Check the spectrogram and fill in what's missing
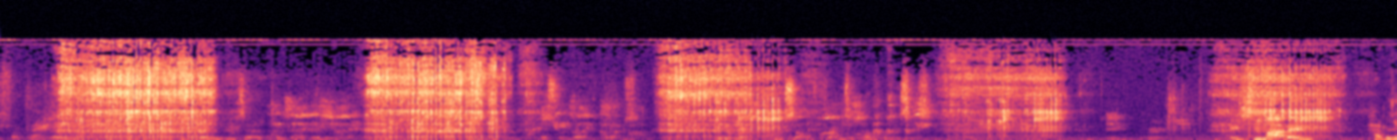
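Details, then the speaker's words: Very loud snoring in a sleeping man described as struggling to get air, tongue seen falling back into the throat: harsh, rattling snores in repeated bursts with quieter breaths between. "okay what you're hearing right now okay what you're hearing right now is moonan snoring like a [ __ ] loud"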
